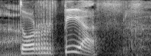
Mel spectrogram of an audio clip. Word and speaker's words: tortillas: Say it right if you're going to say in a cooking show. Tortillas. – Tortillas. – Las tortillas. – Tortillas. – Yeah, say just like that.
